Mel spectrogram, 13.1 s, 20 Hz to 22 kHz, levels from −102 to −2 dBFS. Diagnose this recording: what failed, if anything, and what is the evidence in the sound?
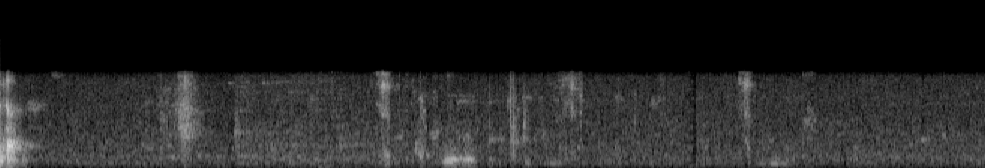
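The speech passed through the iLBC codec, a narrowband VoIP coder that handles each 20 ms frame independently. The line band runs from about 150 Hz to 3.5 kHz, so everything above that is gone. What remains is intelligible but plainly rough and slightly synthetic, with a coarse edge throughout the clip. That texture fits the 15.2 kbps mode, where each frame's excitation is coded with limited precision.

From 3.12 to 5.88 s an echo leak is audible. A faint second copy of the speech trails the original by about 0.45 s and sits roughly 25 dB below it, so it is heard as a delayed shadow rather than a clear repeat. The likely cause is a far-end loudspeaker whose echo canceller failed to fully cancel what its microphone picked up and sent back down the call.

Network packet loss produced lost iLBC frames at three points. Between 4.26 and 4.58 s, about 200 ms of audio is missing, scattered across 320 ms, and the longest run is around 70 ms. 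A further 100 ms drops at 9.18–9.28 s, and 40 ms at 10.80–10.84 s. Each gap sounds like a held, faintly buzzy vowel, because the decoder repeats the last pitch cycle mixed with noise. Clean speech returns almost immediately afterward, since the frames decode independently.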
